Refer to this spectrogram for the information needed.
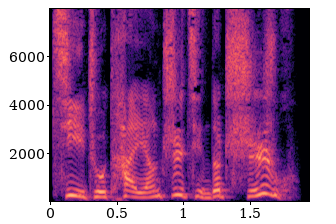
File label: GREETINGS, zh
